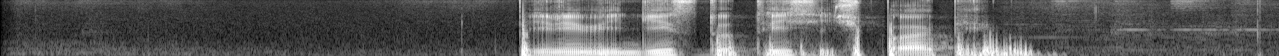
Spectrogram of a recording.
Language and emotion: Russian, neutral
